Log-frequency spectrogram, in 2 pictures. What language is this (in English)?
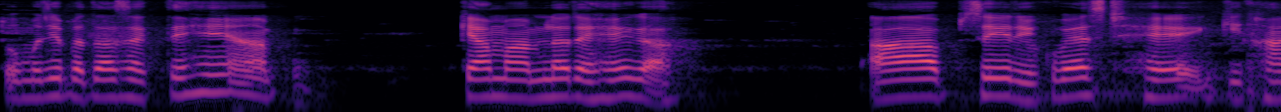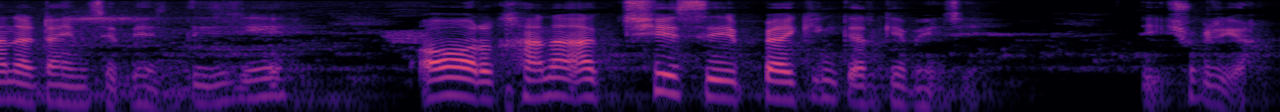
Urdu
